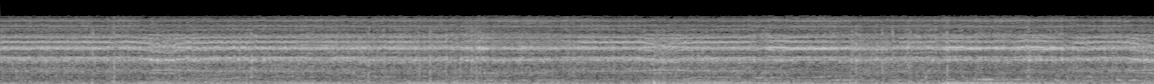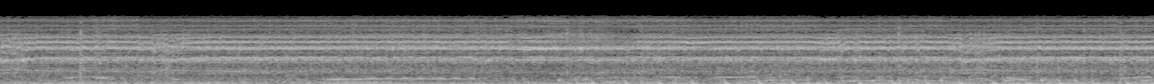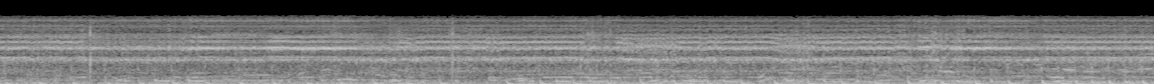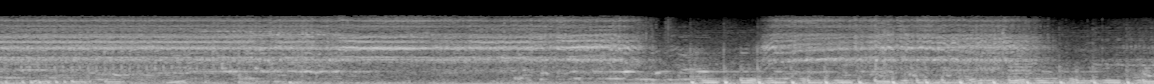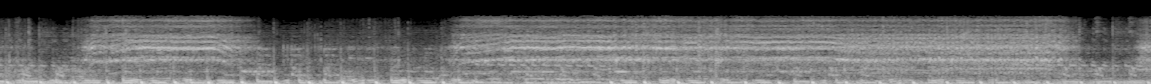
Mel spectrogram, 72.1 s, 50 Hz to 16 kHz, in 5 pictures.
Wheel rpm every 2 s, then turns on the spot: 160, 160, 160, 160, 160, 160, 160, 160, 160, 160, 160, 160, 160, 160, 160, 160, 160, 160, 160, 160, 160, 160, 160, 160, 160, 100, 70, 150, 20, 70, 60, 30, 160, 160, 160, 110.
56-58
